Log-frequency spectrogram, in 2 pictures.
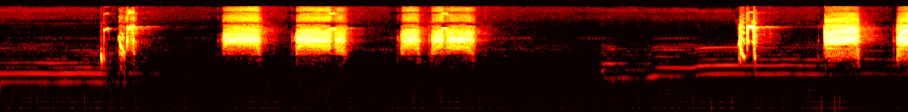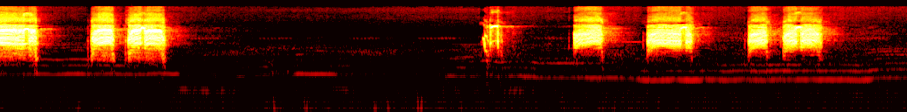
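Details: Sindhi teetar (black francolin) calling three times, each phrase a rhythmic string of loud, scratchy, buzzy notes, with a quiet whining tone in the background.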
